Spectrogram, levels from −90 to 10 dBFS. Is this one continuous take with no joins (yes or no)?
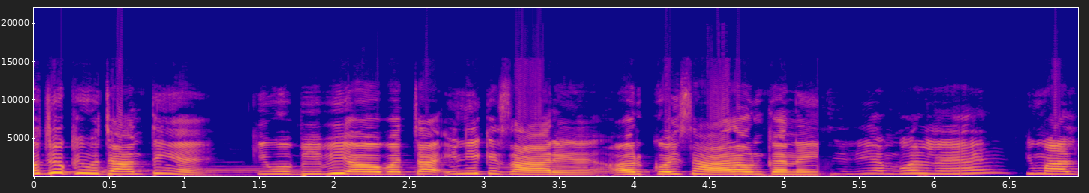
no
